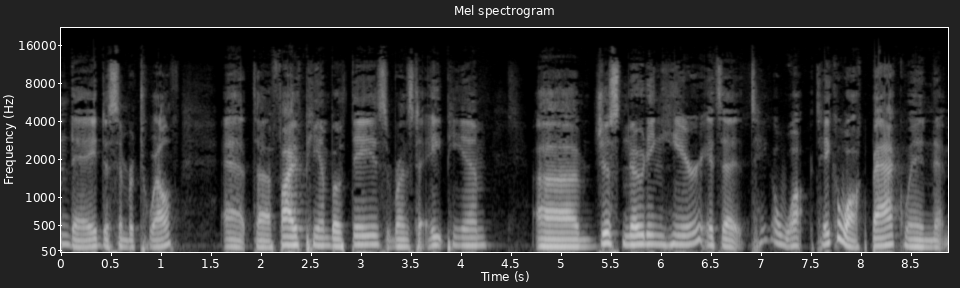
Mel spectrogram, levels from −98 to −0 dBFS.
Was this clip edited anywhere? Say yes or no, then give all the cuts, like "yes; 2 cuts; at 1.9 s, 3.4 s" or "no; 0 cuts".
no; 0 cuts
